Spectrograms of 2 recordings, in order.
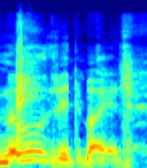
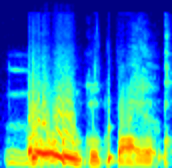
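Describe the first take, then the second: First: Plain; Bane impression. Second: Muffled Bane voice through a cup, slow and loud; talking into a glass. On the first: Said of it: "worst Tom Hardy impersonation". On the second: Retold or imitated. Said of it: "You just talk into a cup".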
